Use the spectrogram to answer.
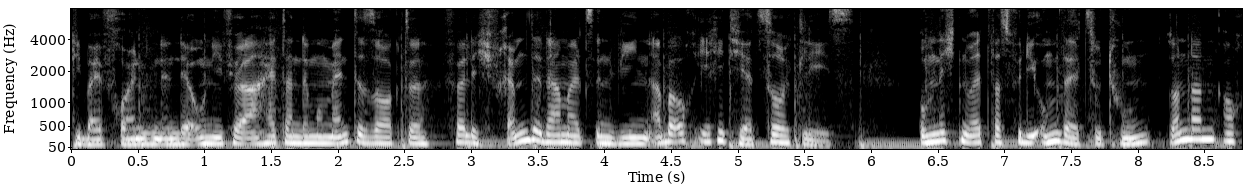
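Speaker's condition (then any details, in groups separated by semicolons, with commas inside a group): No condition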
